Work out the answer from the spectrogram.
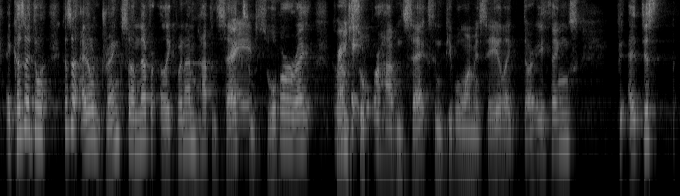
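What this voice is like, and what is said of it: Scottish accent. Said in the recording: “the accent ... the accent will play a part into it ... I'm Scottish”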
